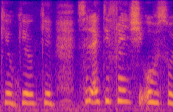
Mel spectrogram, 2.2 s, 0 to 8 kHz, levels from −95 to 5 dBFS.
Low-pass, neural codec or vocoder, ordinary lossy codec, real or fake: none; none; none; real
